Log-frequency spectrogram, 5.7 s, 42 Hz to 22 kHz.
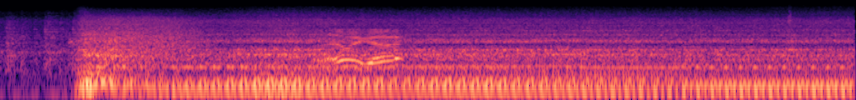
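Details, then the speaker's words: Rebuilt Mercedes C63s AMG after an engine swap, cam position checked: quick crank, catches at once, then settles to a steady, even high idle with no rattle or tick; revs drop, check engine light off, no codes, healthy cold start. "Oh, there we go. Now it's dropped the revs. Now they're no longer red."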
